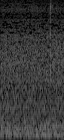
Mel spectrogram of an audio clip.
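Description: Steady rain pours down outdoors in a continuous, dense hiss with no breaks, fairly loud and close, and no voices over it.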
